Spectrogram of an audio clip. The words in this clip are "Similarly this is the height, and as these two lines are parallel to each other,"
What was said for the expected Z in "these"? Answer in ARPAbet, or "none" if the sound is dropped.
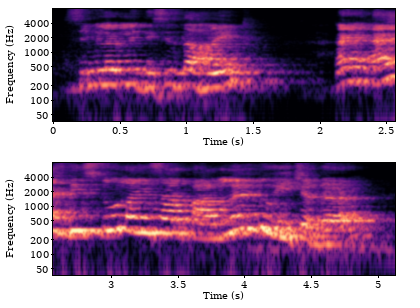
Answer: S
